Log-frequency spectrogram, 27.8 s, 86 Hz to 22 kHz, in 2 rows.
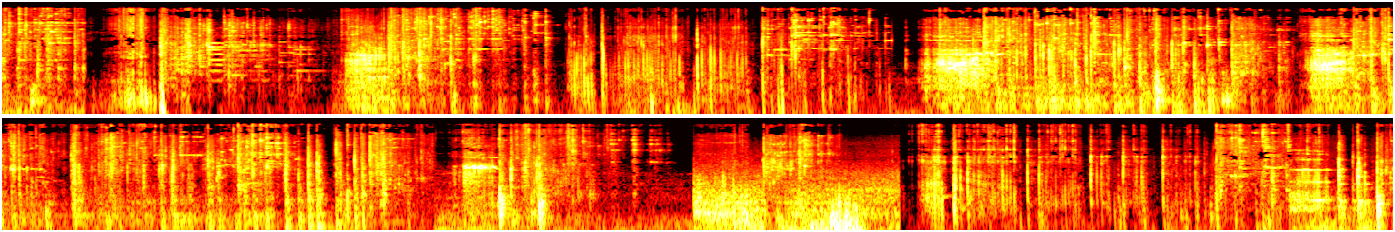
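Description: Glass bottles and jars hitting stone and concrete steps one after another and shattering, each crash followed by shards clinking and skittering down the stairs. A duller, lower crash comes about 21 seconds in.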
